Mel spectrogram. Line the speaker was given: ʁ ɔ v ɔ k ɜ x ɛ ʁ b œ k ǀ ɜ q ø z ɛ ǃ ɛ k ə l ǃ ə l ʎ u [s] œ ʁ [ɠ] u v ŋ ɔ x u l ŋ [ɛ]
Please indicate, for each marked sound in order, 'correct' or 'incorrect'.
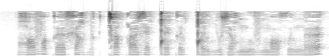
incorrect: z, incorrect: ŋ, incorrect: ɜ

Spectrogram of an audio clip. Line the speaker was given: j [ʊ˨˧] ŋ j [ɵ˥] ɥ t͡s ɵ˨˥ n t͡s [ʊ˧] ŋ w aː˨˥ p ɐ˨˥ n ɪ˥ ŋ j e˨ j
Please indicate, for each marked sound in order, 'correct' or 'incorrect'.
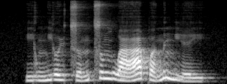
correct, incorrect: ɵ˧, incorrect: ʊ˥

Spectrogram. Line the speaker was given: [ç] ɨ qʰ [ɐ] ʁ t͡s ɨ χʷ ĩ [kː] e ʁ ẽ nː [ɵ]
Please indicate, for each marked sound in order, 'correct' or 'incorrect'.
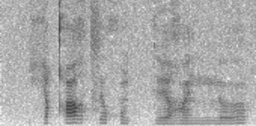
correct, correct, correct, correct

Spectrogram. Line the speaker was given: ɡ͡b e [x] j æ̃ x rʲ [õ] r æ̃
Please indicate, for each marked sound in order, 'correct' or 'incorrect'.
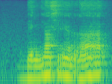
incorrect: ŋ, correct

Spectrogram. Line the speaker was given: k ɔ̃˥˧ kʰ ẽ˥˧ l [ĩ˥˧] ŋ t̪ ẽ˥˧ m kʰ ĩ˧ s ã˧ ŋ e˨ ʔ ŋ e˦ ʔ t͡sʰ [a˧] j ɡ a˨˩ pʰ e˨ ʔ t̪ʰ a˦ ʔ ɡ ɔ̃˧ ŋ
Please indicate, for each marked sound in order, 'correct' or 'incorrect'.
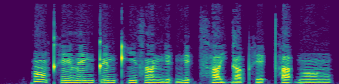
incorrect: ẽ˥˧, correct

